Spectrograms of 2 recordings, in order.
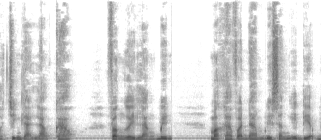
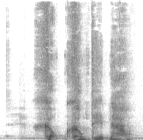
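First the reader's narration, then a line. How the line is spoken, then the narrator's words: Trembling. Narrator (Vietnamese): Hắn run rẩy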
